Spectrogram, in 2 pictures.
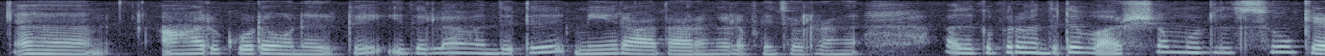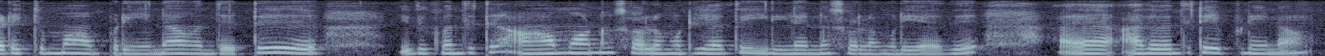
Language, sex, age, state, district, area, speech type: Tamil, female, 18-30, Tamil Nadu, Tiruppur, rural, spontaneous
